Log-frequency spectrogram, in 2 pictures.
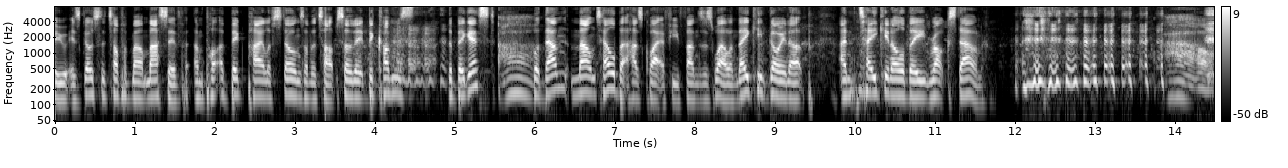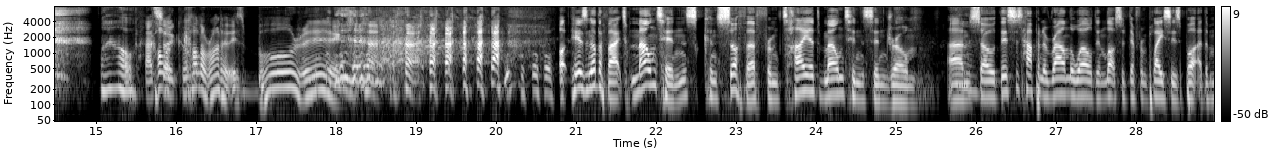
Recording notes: Live from Cardiff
